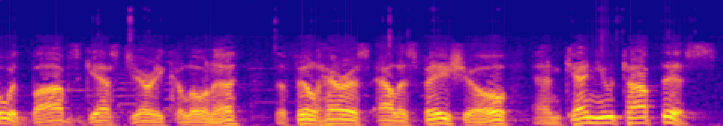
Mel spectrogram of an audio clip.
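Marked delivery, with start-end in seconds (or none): none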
